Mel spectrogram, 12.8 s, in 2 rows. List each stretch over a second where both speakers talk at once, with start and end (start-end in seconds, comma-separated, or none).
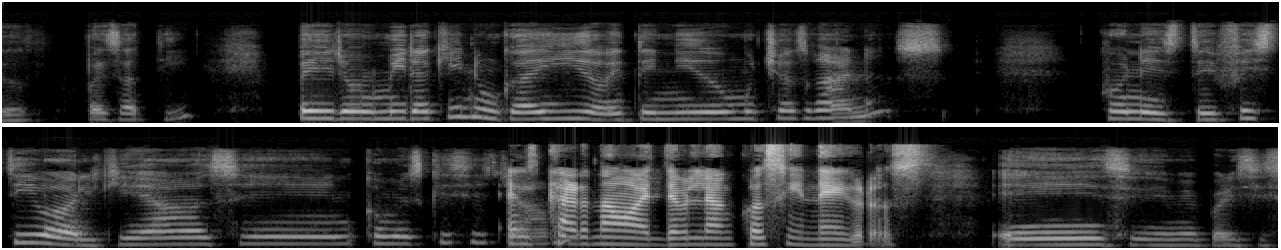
none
